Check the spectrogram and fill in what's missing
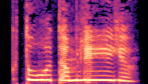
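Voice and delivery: little sister peeking out, afraid; frightened child voice. Acted.

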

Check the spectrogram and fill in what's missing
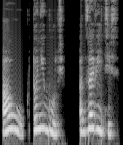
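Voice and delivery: ordinary delivery, nothing marked

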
